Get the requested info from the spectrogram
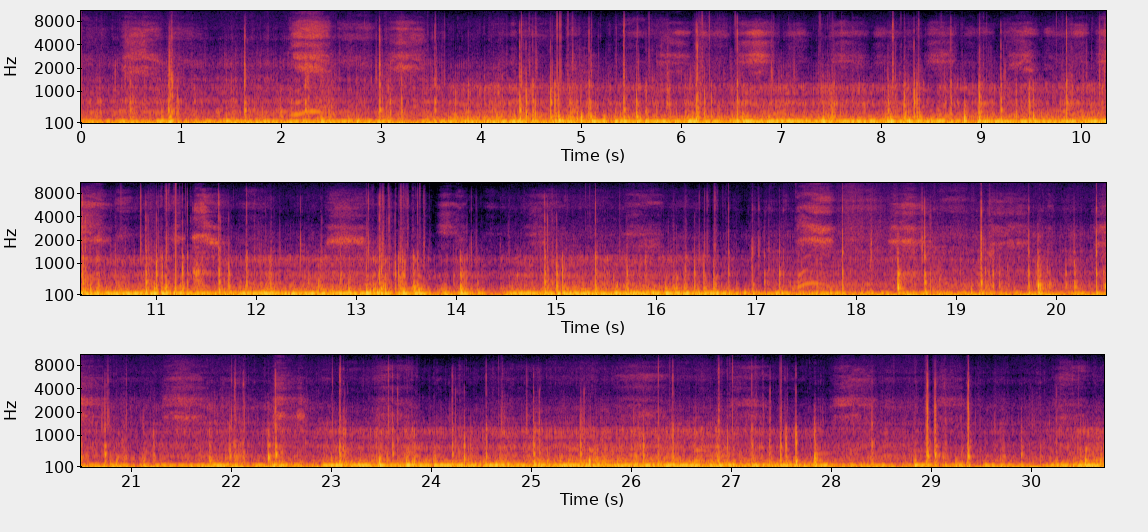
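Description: Mountain bike riding over a leaf-covered dirt trail, heard from a camera mounted on the bike: a constant low rumble with many small clicks and rattles from the tyres and the bike over the ground.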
